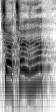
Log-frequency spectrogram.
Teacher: च छ तालू से बोलेगा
